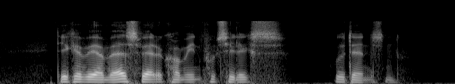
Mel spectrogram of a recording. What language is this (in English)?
Danish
